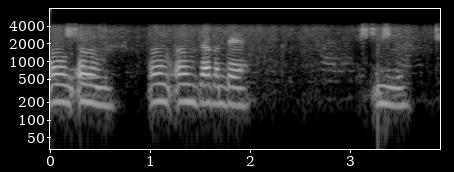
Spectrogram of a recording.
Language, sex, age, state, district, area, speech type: Bodo, female, 45-60, Assam, Udalguri, rural, conversation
